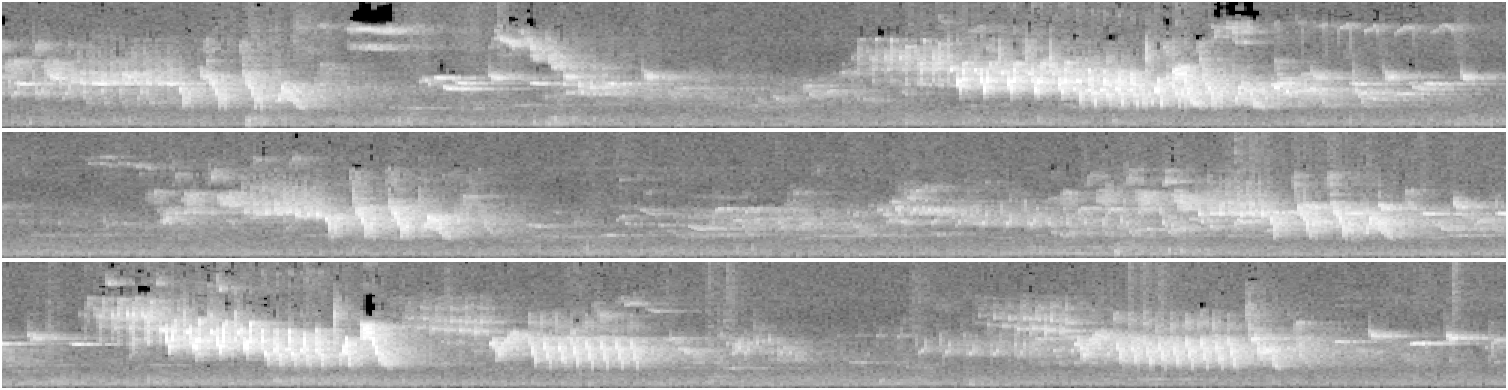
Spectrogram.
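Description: Small birds chirping: bursts of rapid, high twittering notes, each lasting a second or two and coming every few seconds, over a faint background hiss.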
